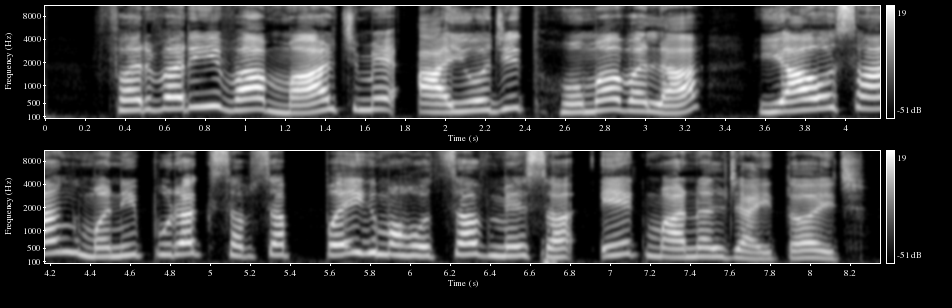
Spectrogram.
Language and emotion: Maithili, neutral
